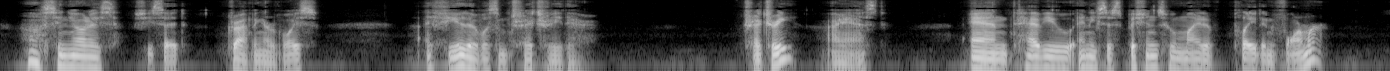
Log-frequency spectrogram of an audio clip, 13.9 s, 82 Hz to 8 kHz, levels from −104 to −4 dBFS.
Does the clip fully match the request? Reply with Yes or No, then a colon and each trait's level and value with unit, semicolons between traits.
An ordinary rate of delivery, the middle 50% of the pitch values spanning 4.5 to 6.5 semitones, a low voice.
No: slow, 115 wpm; average, 5.0 semitones; very low, 90 Hz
